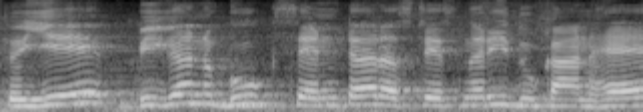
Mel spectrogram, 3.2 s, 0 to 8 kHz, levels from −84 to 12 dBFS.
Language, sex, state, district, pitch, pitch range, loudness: Hindi, male, Gujarat, Valsad, 205 Hz, 195-225 Hz, -11 LUFS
